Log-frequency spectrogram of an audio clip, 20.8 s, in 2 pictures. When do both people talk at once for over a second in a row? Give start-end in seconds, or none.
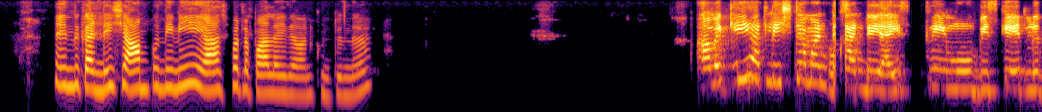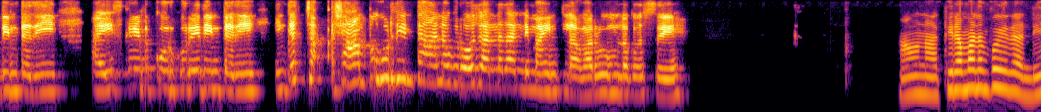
none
